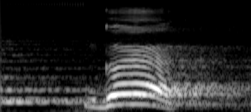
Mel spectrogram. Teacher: अब इसका उच्चारण करते हैं ग, ग का जब हम उच्चारण करते हैं तो जो है घोष में क्या था, घोष अघोष में कि ये घोष था, स्वर तंत्रियाँ झंकृत हो रही थी, लेकिन यहाँ क्या हो रहा है, अगर प्राण की बात करें, वायु की बात करें, तो वायु जो है निकलती ही नहीं है।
